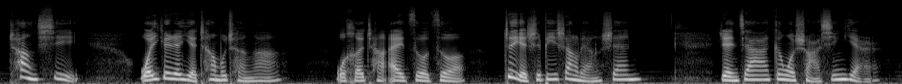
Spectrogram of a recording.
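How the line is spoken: Sneering. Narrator (Chinese): 流苏 冷笑说

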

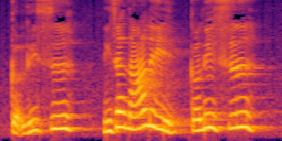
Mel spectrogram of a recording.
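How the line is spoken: Faint distant calling. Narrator (Chinese): 大沼泽那边也隐约传来爸和妈的叫声

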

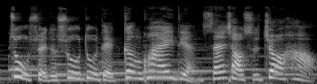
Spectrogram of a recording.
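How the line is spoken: Angry yelling. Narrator (Chinese): 公主大吼大叫的说

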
